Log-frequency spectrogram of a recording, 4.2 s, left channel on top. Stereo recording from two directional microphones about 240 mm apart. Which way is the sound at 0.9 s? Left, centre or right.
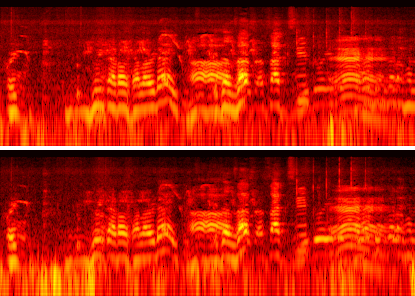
Right.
